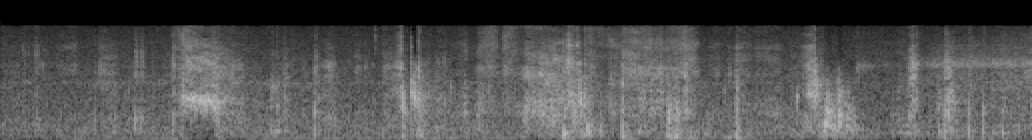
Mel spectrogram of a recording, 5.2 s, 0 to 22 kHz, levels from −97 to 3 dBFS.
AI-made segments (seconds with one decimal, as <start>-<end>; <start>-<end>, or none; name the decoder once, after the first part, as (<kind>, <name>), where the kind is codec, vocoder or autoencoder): none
